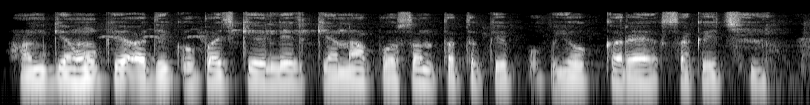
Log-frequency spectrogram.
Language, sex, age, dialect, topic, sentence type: Maithili, male, 56-60, Bajjika, agriculture, question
